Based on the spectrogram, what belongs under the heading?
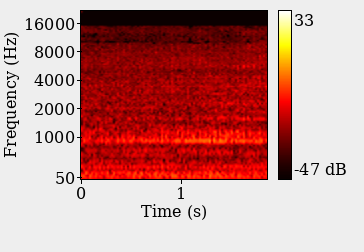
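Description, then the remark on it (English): A lawnmower going by drones steadily, a low buzzing engine rumble with a constant pitch and even loudness that neither rises nor fades over the two seconds. No one speaks over it. “Perfect timing for a lawnmower to go by.”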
